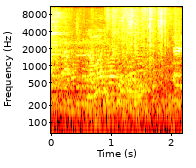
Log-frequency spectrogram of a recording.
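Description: Quiet voices murmuring around a dinner table, with a few brief crinkles of tissue paper being pulled out of a gift box.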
